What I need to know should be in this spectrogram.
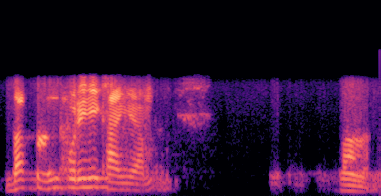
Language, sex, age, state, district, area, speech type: Hindi, male, 18-30, Madhya Pradesh, Jabalpur, urban, conversation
